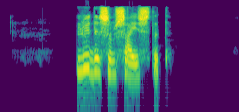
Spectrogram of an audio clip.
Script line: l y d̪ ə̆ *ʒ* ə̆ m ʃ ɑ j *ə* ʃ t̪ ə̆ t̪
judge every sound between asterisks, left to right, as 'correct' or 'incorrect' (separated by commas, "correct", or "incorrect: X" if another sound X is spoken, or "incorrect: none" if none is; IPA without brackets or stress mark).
incorrect: ʃ, correct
